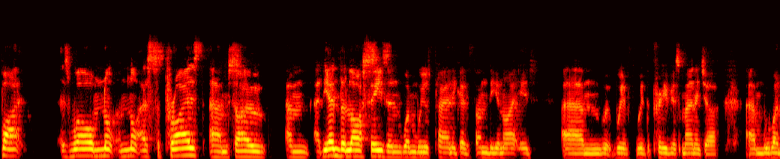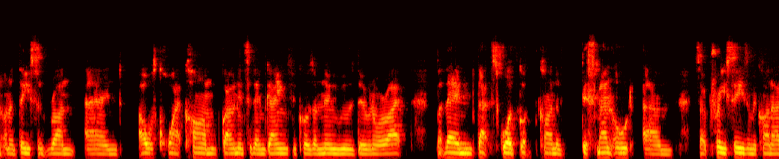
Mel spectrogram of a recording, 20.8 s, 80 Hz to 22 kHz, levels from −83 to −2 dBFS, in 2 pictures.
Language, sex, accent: English, male, British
